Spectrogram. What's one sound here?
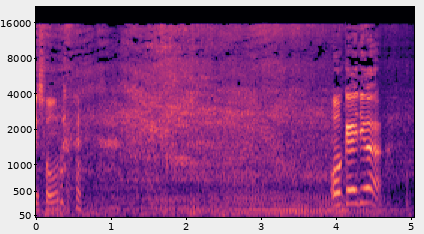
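A motorbike engine hums as the motorbike passes close by on a road.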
